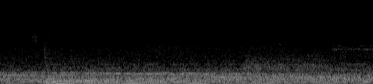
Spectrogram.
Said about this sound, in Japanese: すぐにエンジンの大きな音が響き船は急加速で動き始めた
